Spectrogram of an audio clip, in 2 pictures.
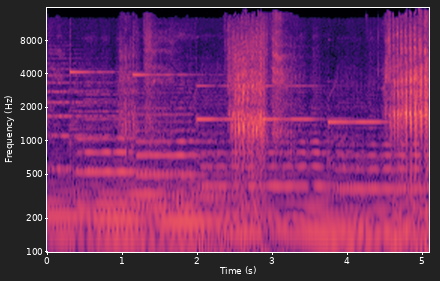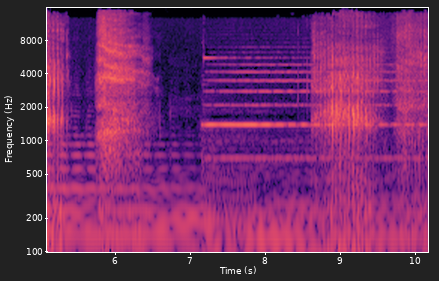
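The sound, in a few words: snoring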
